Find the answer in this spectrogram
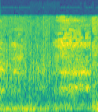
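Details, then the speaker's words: Child's single harsh, hoarse, bark-like cough with slight stridor after quiet room noise; barking croup cough indicating upper airway obstruction, e.g. acute laryngitis or allergic laryngeal angioedema. "嗽的声音，有点嘶哑的声音，而且带有一点轻微的喘鸣，像这小狗叫一样，这是犬吠样咳嗽。"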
